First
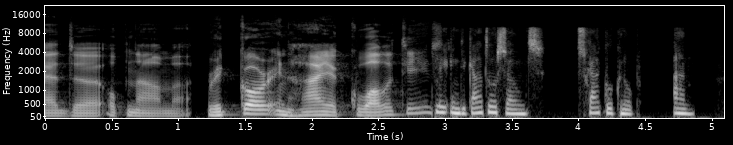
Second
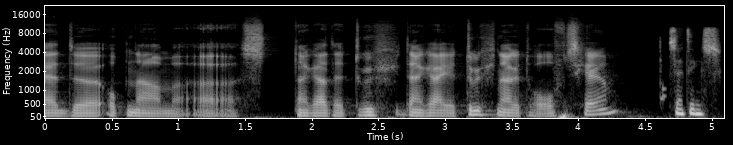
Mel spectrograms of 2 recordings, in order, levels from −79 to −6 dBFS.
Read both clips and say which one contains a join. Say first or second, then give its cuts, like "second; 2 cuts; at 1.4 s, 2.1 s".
first; 2 cuts; at 1.1 s, 2.9 s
